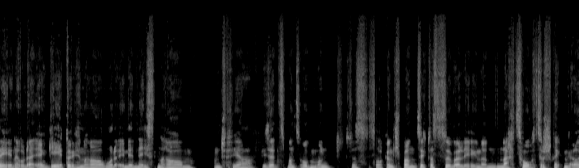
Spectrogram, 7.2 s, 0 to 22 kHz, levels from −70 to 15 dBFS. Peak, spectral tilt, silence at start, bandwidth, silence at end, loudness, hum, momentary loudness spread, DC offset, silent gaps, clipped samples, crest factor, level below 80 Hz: -2 dBFS; -5 dB/octave; 0 s; over 20 kHz; 0 s; -20 LUFS; none; 7 LU; under 0.1%; none; under 0.1%; 18 dB; -56 dBFS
